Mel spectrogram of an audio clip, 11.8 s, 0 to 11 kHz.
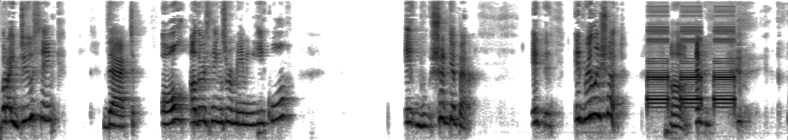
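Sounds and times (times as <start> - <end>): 
speech: 0.0 - 1.0, 1.6 - 4.4, 6.1 - 7.1, 8.0 - 11.2
loud electronic alarm buzzing: 9.7 - 11.0
vocal-sounding bits: 9.7 - 11.0.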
